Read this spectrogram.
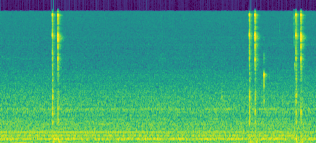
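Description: A computer mouse clicks sharply in quick pairs.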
